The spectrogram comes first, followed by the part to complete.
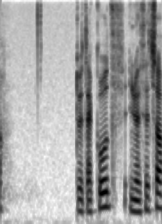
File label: "gwddf", Welsh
